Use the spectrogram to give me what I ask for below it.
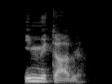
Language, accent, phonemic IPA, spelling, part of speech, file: French, France, /i.my.tabl/, immutable, adjective, LL-Q150 (fra)-immutable.wav
- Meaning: immutable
